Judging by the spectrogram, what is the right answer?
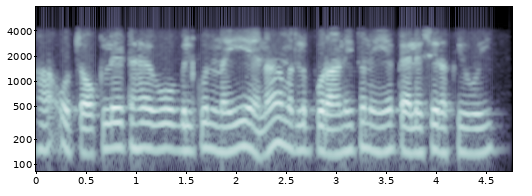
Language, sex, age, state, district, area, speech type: Hindi, male, 30-45, Rajasthan, Jodhpur, urban, conversation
